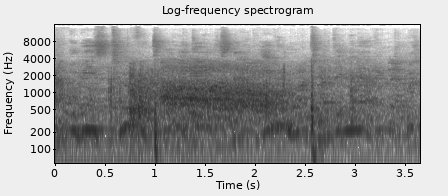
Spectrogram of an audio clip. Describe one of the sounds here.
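A puck clicks sharply in a hockey video game.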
